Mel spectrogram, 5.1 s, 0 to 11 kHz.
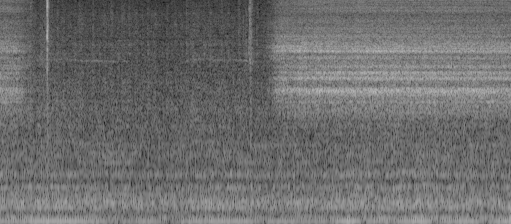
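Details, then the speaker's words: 1998 Chevrolet Cheyenne K2500 OBS truck, engine idling: loud persistent airy hiss when the brake pedal is pressed, with engine RPM changing; vacuum leak from a shot seal in the power brake vacuum booster. "All right, guys, if you come down here with the pedal, with the engine running, and we give the pedal a push, hopefully you guys can hear this vacuum hissing leaks out."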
